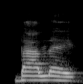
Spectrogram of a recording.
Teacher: ballet that's from french as a result you do not pronounce the t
